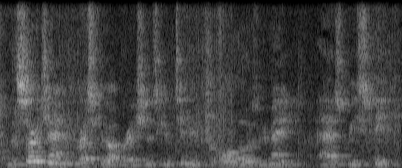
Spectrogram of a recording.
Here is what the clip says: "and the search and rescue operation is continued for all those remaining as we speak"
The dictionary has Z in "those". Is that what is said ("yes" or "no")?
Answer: yes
